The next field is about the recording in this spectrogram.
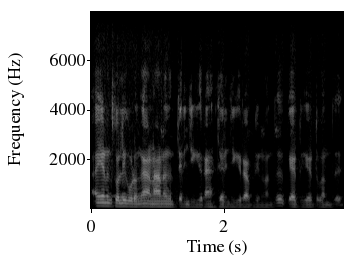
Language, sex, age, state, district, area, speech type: Tamil, male, 30-45, Tamil Nadu, Namakkal, rural, spontaneous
